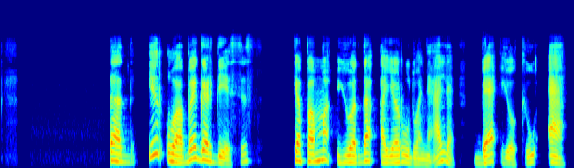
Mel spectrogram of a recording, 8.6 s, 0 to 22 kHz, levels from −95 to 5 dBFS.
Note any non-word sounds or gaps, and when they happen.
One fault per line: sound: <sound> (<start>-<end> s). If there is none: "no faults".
no faults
